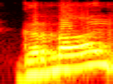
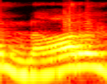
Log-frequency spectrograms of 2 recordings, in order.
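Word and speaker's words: gnarled: का तरीका होता है गर्ल्ड नहीं होता नार होता है क्योंकि जी साइलेंट होता है कुछ वर्ड आपको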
